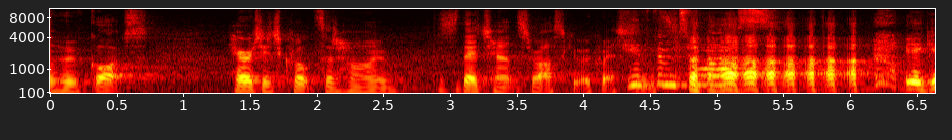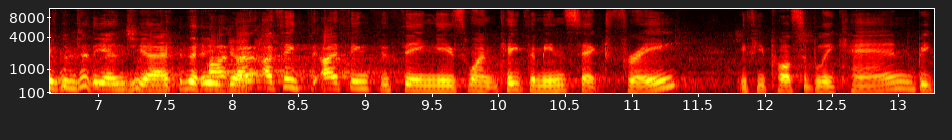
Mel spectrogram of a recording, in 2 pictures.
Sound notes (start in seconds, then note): 4.4 laughs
